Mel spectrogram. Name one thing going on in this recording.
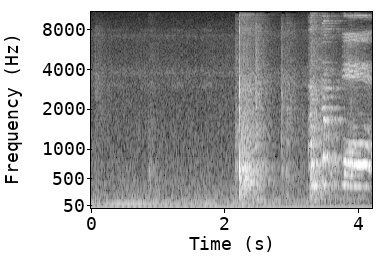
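A ping-pong ball clicks against paddles and a table.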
